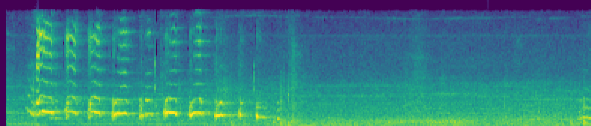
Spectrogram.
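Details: English Bulldog whimpering: a run of short, tonal, high whines repeated about every third of a second for three seconds, then fading into quiet background hiss with a faint low hum.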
